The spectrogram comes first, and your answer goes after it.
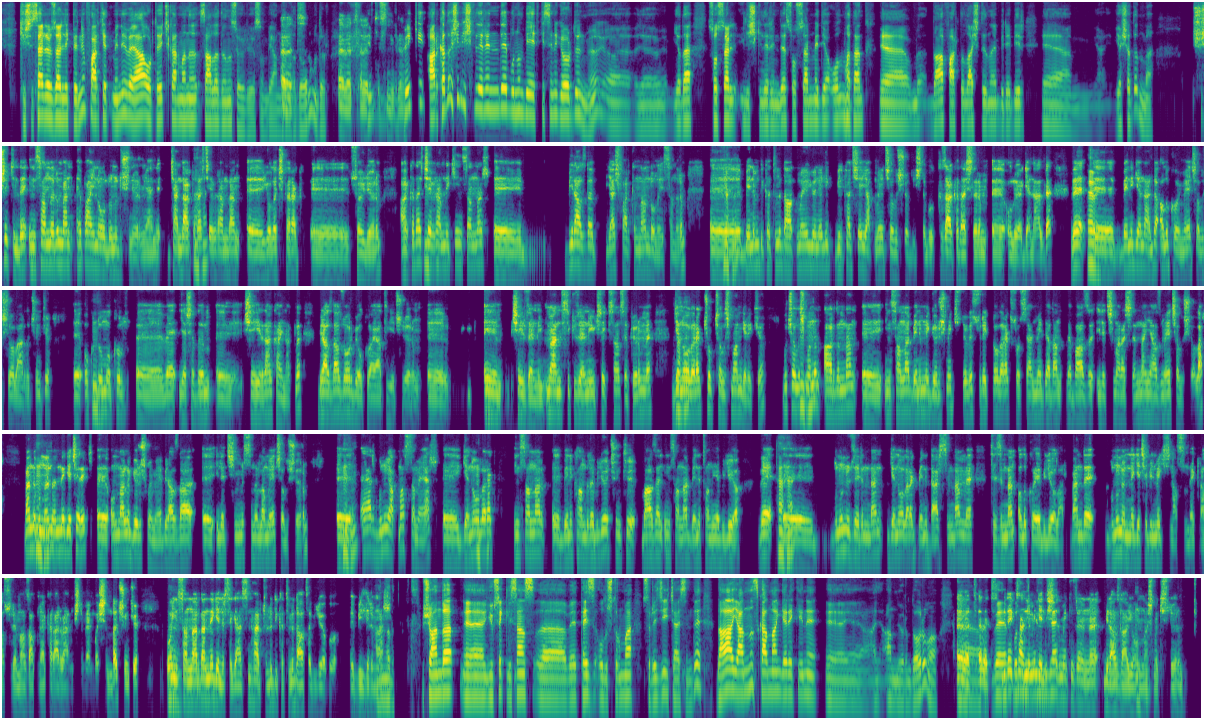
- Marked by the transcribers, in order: other background noise; other noise; tapping
- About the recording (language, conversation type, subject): Turkish, podcast, Ekran süresini azaltmak için ne yapıyorsun?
